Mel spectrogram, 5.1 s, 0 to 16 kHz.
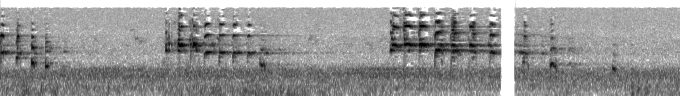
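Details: Bald eagles during mating at the Decorah nest on a February morning in 2012: two bursts of shrill, stuttering, harmonic chattering notes in quick series, separated by quiet gaps, with a few scattered single chips and a soft hiss behind.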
